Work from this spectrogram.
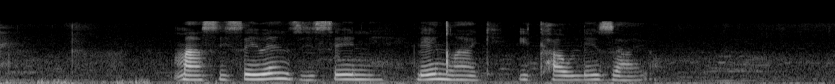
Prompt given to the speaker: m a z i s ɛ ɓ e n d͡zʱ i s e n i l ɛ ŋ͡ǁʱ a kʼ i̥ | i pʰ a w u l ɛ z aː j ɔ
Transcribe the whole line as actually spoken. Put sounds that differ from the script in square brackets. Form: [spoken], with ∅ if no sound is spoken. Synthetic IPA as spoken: m a [s] i s ɛ ɓ e n d͡zʱ i s e n i l ɛ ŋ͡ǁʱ a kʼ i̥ | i [kʰ] a w u l ɛ z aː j ɔ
